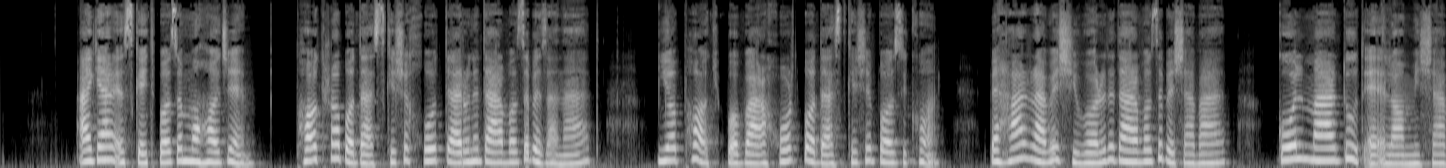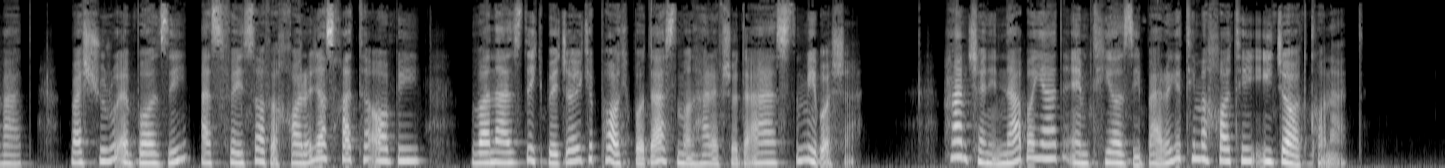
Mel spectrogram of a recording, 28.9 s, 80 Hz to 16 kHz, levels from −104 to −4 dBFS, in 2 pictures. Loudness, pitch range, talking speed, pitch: -28 LUFS, 200-255 Hz, 125 wpm, 225 Hz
